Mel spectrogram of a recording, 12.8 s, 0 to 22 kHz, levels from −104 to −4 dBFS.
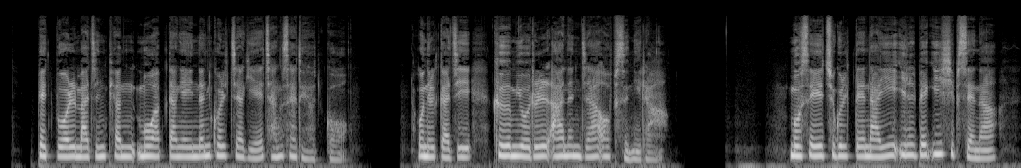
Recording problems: none

